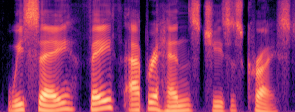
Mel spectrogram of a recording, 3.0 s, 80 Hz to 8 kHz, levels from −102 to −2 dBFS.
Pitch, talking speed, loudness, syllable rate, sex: 135 Hz, 120 wpm, -17 LUFS, 3.3 syllables/s, male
